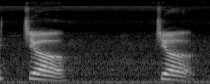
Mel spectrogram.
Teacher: आगे लेंगे तालु वाली लाइन, तो जैसे च, च, तो हमारी जीभ जो है तालु से स्पर्श हो रही है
